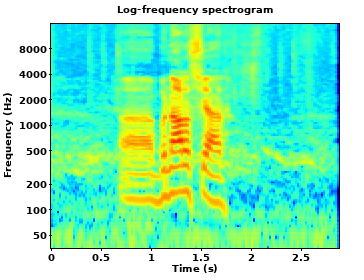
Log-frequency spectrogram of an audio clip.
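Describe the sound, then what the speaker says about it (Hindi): Khaki (Kashniya) pigeons coo in a short, close, rolling burst of two or three throaty notes, with a voice speaking just before. "हम इनके खाकी कहते हैं, वहाँ पर इनको काशनीय कबूतर कहते हैं।"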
